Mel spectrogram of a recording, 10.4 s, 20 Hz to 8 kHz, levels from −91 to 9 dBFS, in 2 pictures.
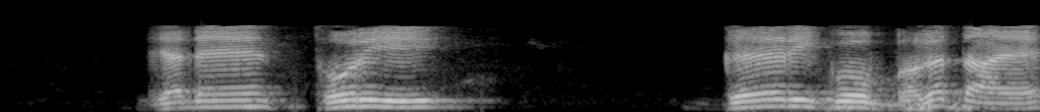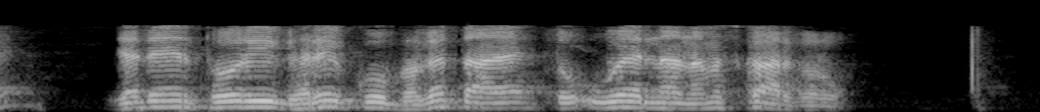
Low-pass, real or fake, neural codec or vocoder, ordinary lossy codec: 7.2 kHz; real; none; AAC, 16 kbps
